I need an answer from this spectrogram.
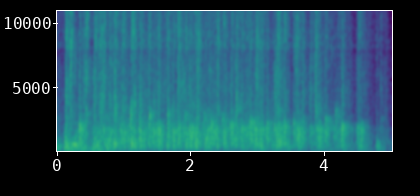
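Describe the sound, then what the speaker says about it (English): A lecture audience at a higher-education teaching talk applauds, a dense, steady wash of clapping filling the space and slowly thinning toward the end. "Round of applause for"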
